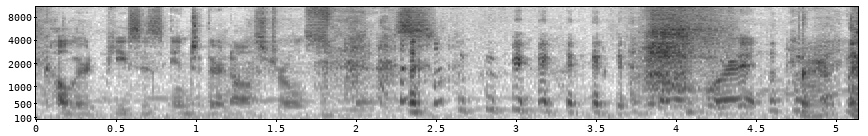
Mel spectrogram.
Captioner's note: group laughs; laughs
